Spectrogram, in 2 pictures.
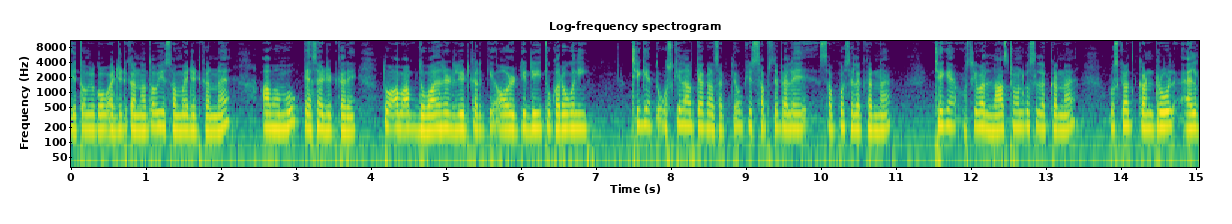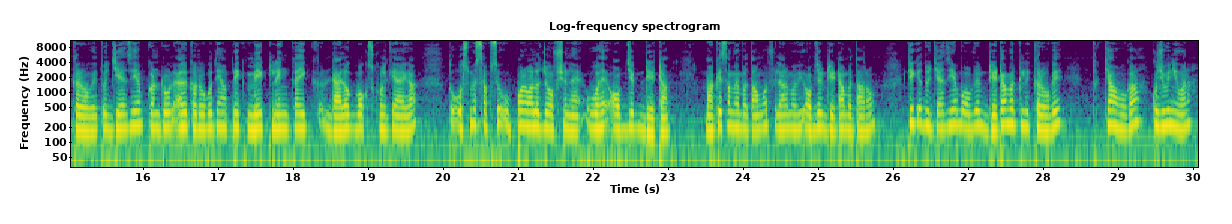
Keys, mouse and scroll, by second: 9.5 shift+click, 10.0 shift+click, 10.5 shift+click, 11.1 shift+click, 13.1 shift+click, 14.8 ctrl+l.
